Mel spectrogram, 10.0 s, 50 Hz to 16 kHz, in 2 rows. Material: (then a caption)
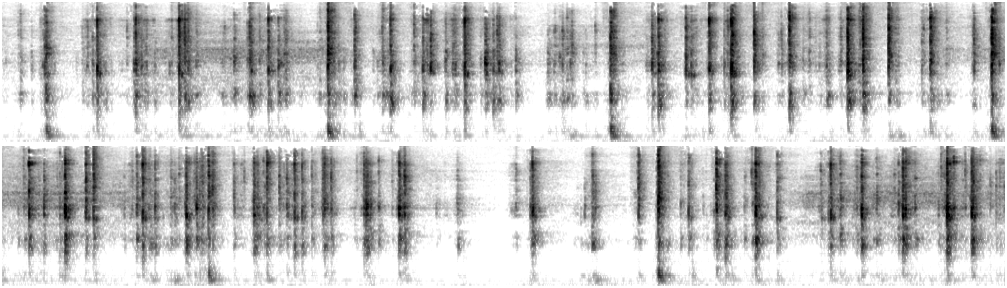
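Plastic. Fingertips of both hands type rapidly on a full-size mechanical keyboard with white and grey plastic keycaps and a hollow case. A quick, uneven stream of bright, sharp key clicks centered around 2.5 kHz follows, each tap dying away almost instantly, with a short pause near the middle before the typing picks up again.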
